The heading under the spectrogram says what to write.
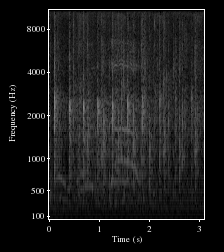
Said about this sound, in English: Clap praise to the Lord.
